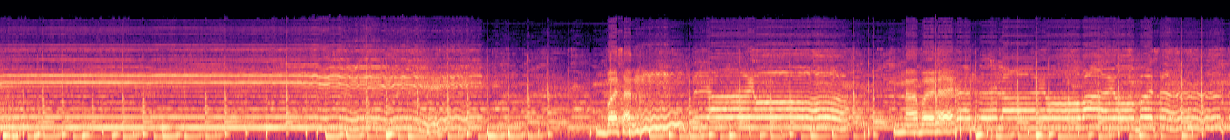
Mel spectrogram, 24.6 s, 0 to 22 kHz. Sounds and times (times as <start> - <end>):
Carnatic music: 0.0 - 24.6.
